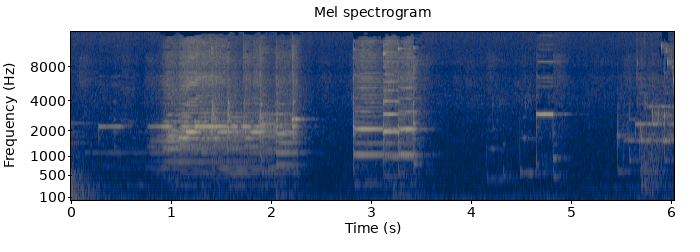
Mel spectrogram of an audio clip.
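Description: A Vivo Y02T smartphone's speaker playing short previews of its built-in ringtones one after another. Each melody cuts off abruptly after a second or so as the next ringtone is tapped, and a new one starts near the end.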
